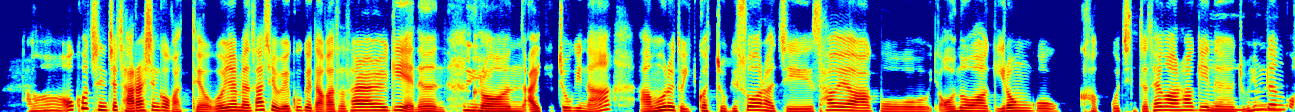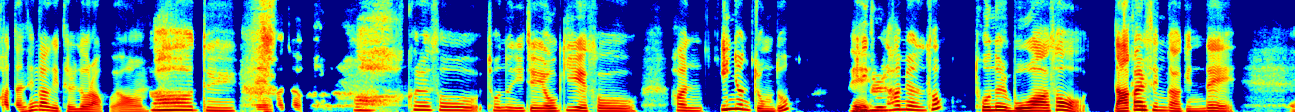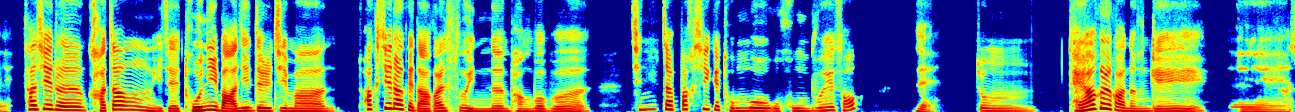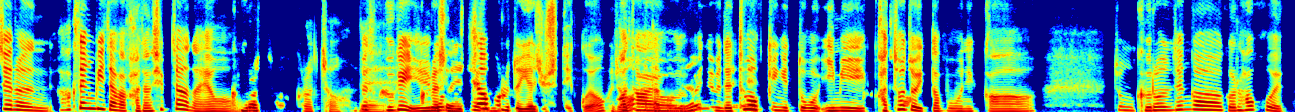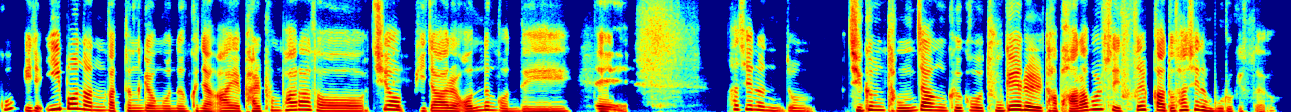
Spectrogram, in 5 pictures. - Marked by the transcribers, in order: teeth sucking; teeth sucking
- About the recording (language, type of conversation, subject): Korean, advice, 중요한 인생 선택을 할 때 기회비용과 후회를 어떻게 최소화할 수 있을까요?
